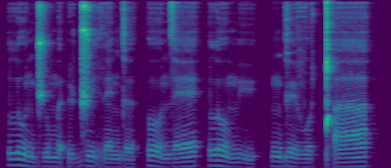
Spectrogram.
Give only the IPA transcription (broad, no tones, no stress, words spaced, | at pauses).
lund͡ʒuməʔy ɖ͡ʐyrɛŋɡə | onzɛ | lomy | ŋɡøvo ǃʼa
